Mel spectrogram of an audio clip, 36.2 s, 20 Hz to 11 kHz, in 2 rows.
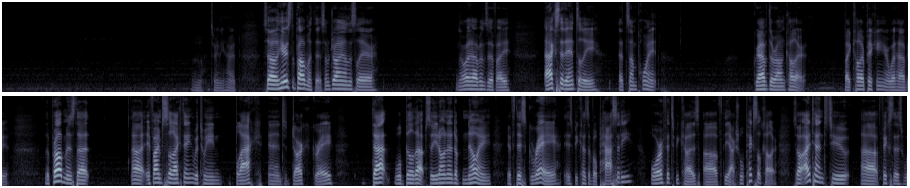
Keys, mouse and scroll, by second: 8.8-11.9 drag, 14.3-15.5 alt+drag, 18.2 click, 28.1 click, 28.3-29.3 scroll, 30.2 scroll, 34.3 click, 35.1 click, 35.7 click.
